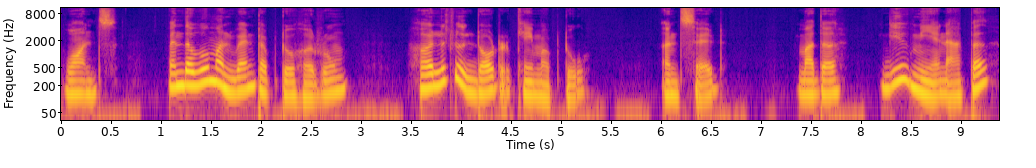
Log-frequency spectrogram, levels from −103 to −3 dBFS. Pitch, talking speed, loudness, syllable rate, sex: 155 Hz, 140 wpm, -19 LUFS, 4.3 syllables/s, male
